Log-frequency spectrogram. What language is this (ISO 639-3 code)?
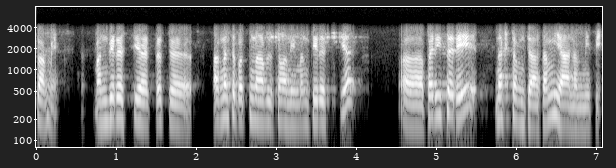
san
